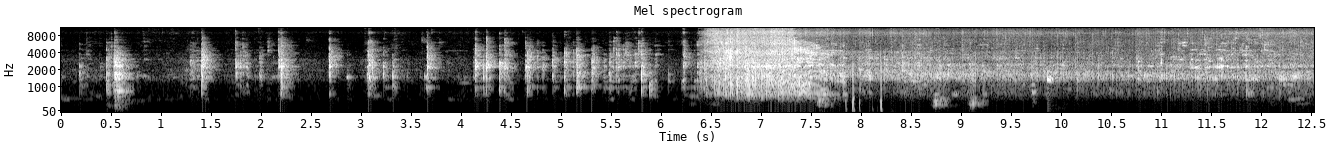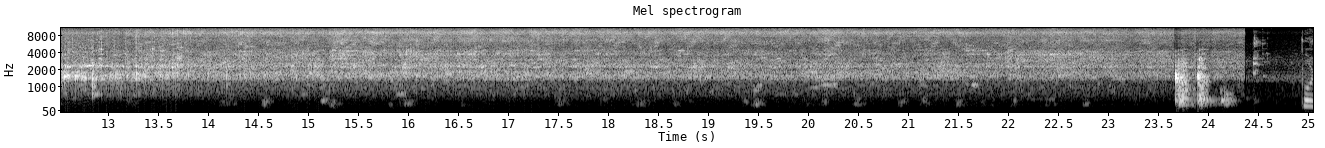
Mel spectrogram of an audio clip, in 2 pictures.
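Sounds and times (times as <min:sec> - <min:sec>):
food sizzling in hot oil: 0:05.0 - 0:24.4.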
